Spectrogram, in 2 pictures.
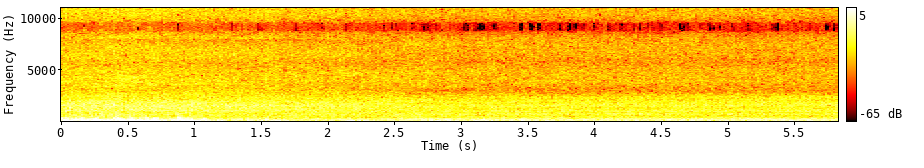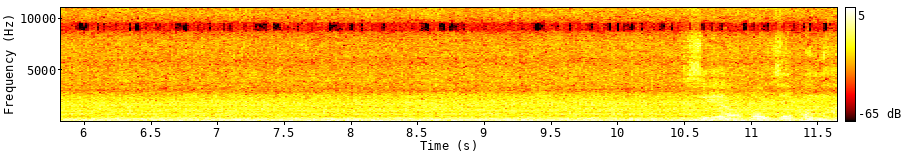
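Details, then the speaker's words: Vintage Coast-Air 12" box fan, guessed late 60s to early 70s, on high speed: low steady whoosh and soft even hum, low vibration, good air movement, no rattles, scraping or bearing whine; running normally. "speed still pretty low vibration good air movement"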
